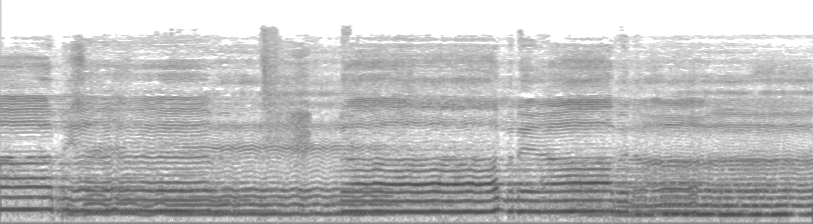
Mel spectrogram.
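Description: Male voices chanting a wordless, drawn-out Shia lament (nai): long held, wavering notes that shift pitch a few times.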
